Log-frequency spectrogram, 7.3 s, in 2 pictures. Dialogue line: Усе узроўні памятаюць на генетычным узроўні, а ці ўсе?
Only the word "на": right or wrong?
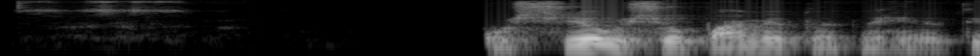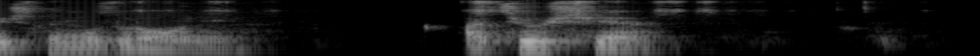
right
